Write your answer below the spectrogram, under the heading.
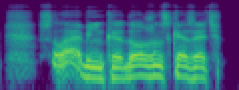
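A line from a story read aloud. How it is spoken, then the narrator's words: Snort. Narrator (Russian): хмыкнул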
